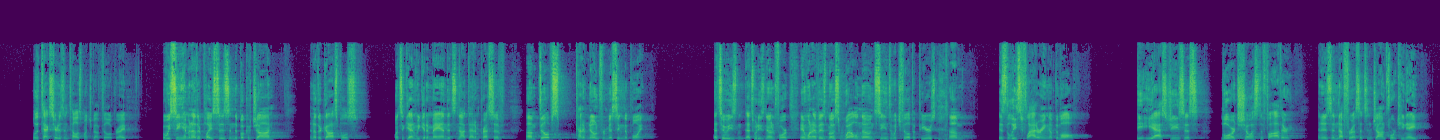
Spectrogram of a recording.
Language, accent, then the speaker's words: English; Cincinnati, Ohio, United States; now in Boulder, United States; I'm not from there. I'm from Cincinnati originally.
